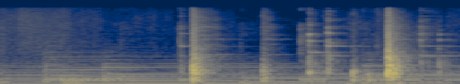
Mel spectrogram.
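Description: Glass liquor bottles clinking against each other on a crowded back-bar shelf as one bottle is put back and another taken down. There are two sharp clinks about a second apart, with lighter knocks between them, over background music.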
